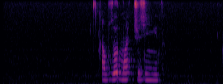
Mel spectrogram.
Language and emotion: Russian, neutral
